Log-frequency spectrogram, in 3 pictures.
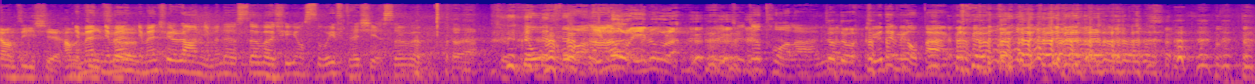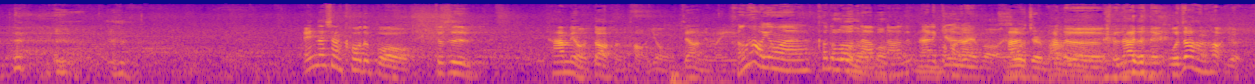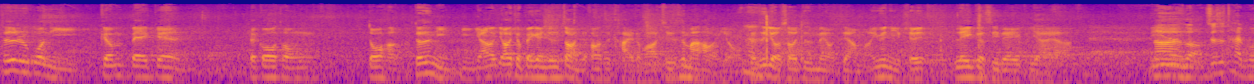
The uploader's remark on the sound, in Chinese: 我們在活動現場。也是 weak self 首次「出外景」。有一小段切錯錄音模式了，所以聲音跑錯邊。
